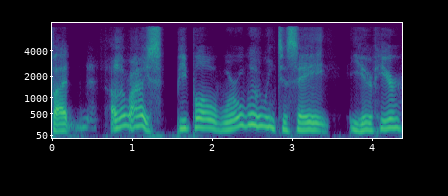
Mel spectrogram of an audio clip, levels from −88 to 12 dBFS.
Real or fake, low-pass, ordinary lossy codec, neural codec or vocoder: fake; 7.2 kHz; MP3, 48 kbps; codec, 16 kHz in and 24 kHz out, 0.4 kbps, LongCat-Audio-Codec, four codebook decoder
